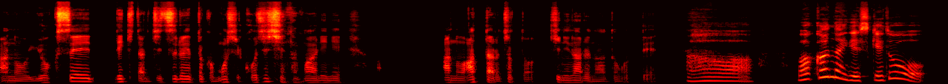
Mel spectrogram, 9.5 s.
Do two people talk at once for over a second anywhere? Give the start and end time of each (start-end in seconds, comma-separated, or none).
none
